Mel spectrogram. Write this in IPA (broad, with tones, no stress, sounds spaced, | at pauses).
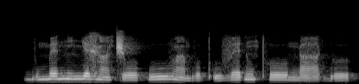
b u˨ m ɛ˦ n ĩ˦ ɲ ɛ˦ ɣ ã˨ t͡ʃ oː˨ k͡p uː˦ β ã˨ b o˨ kʼ u˨ v ɛ˦ ɗ ũ˦ pʰ oː˦ ŋ aː˨ ɡ͡b ʊ˦˨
